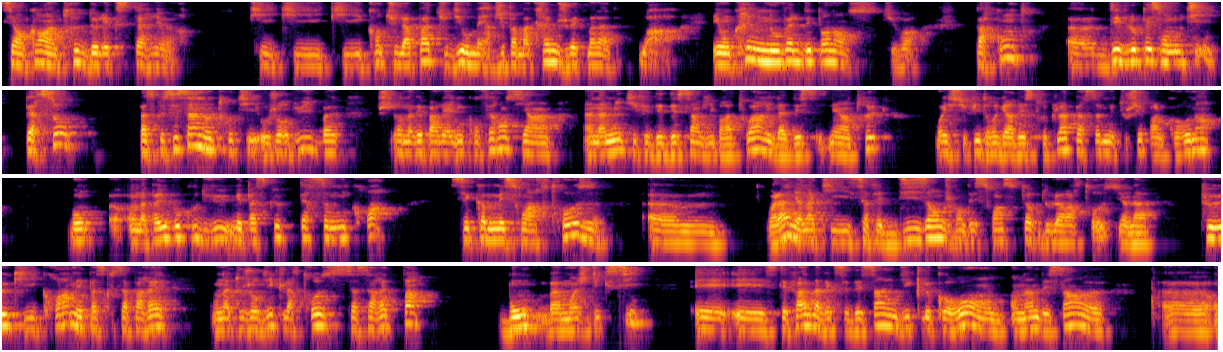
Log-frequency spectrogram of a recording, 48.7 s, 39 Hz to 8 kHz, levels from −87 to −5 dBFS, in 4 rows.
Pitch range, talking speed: 140-185 Hz, 210 wpm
